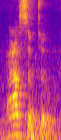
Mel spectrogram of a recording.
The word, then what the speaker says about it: asymptote: x-axis acts as an asymptote the p is silent asymptote an asymptote is any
